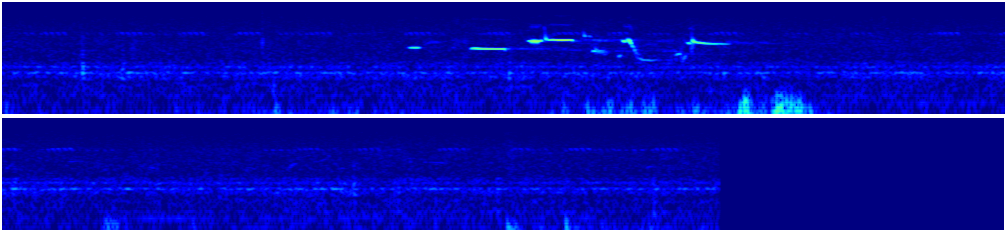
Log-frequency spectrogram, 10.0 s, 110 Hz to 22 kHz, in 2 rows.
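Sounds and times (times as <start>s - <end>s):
insect calls: 0.0s - 8.6s
songbird singing: 0.0s - 8.6s
faint high chirp: 2.0s - 3.9s.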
